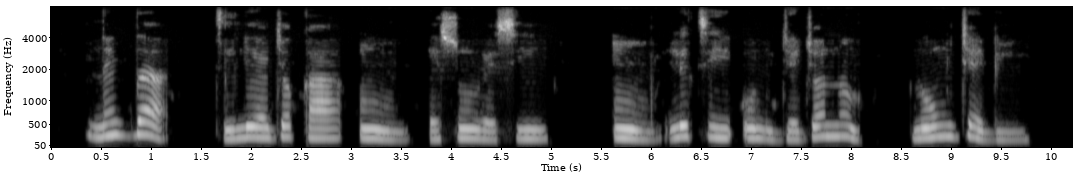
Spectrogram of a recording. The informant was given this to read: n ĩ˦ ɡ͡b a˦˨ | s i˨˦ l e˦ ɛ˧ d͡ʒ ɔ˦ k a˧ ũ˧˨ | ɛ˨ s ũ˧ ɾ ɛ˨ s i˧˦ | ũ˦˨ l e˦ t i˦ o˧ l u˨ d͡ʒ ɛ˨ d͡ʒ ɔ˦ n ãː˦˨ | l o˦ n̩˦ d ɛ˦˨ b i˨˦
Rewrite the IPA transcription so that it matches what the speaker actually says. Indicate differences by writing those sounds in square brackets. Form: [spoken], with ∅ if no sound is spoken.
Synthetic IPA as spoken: n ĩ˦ ɡ͡b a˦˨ | [t] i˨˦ l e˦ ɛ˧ d͡ʒ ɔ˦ k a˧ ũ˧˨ | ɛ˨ s ũ˧ ɾ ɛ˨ s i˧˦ | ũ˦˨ l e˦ t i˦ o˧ l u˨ d͡ʒ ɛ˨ d͡ʒ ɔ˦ n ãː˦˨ | l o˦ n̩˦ [d͡ʒ] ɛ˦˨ b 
